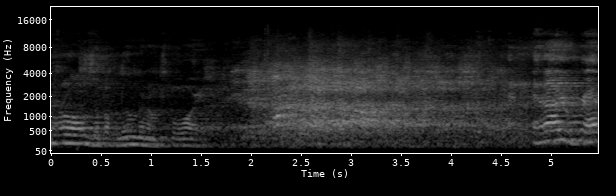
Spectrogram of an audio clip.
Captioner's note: laughter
